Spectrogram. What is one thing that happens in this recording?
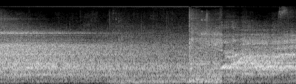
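A volleyball is smacked hard by a player.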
